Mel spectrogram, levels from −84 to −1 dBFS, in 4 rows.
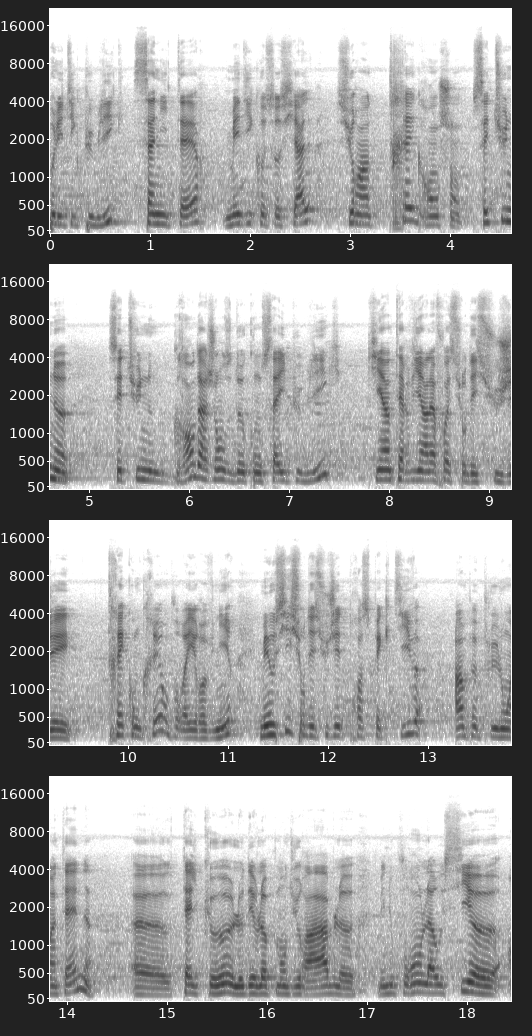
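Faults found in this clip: No faults found on review; no dropouts, glitches or level anomalies heard.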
